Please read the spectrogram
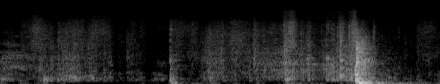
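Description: Rustling and handling of a cardboard box and polystyrene packing as a packed spindle is lifted out, with a knock about two seconds in and a louder dull thump near the end as the polystyrene block is set down.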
